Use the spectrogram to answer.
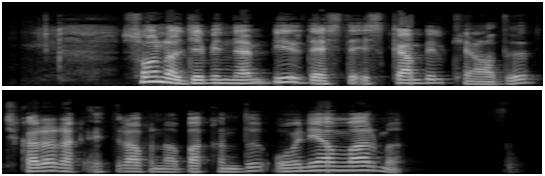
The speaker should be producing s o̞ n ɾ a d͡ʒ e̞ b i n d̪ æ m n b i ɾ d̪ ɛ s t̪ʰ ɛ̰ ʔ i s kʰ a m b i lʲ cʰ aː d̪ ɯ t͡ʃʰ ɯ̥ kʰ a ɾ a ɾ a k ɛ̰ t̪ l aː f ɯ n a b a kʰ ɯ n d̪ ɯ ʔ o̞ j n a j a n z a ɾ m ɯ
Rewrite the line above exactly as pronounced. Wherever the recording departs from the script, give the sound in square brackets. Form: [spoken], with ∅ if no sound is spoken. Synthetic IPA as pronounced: s o̞ n ɾ a d͡ʒ e̞ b i n d̪ æ [∅] n b i ɾ d̪ ɛ s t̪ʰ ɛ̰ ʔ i s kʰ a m b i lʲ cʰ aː d̪ ɯ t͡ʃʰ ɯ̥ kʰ a ɾ a ɾ a k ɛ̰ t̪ [ɾ] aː f ɯ n a b a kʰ ɯ n d̪ ɯ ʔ o̞ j n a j a n [v] a ɾ m ɯ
